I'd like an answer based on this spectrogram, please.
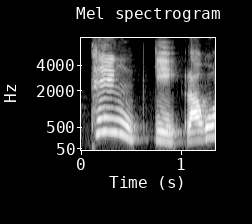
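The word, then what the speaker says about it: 天気: 음뒤에 카키쿠케코 가기구고가 오게 되고요. 탱기라고 하게 되는데요. 카행과 가행이음 앞에 오게 되면 음은 이응받침이 됩니다.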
